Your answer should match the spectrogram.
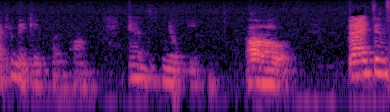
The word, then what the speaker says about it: gnocchi: And gnocchi.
